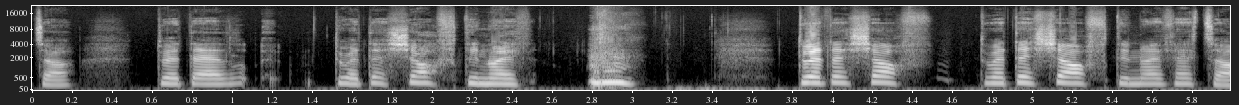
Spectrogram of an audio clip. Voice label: "llofft", Welsh

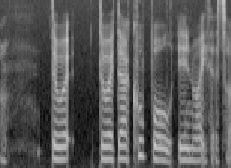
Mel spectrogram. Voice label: "cwbl", Welsh

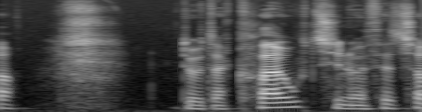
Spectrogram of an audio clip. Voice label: "clewt" Welsh

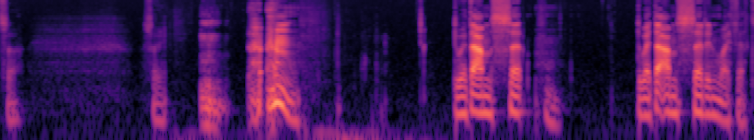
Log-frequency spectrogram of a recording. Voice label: "amser", Welsh

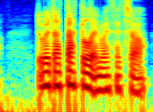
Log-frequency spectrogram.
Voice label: "dadl" Welsh

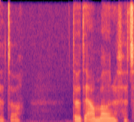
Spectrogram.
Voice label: "aml", Welsh

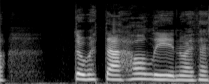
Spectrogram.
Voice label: "holi", Welsh

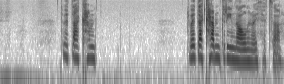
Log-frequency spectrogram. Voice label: "camdriniol", Welsh

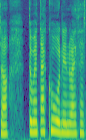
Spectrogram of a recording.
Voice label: "cwwn", Welsh

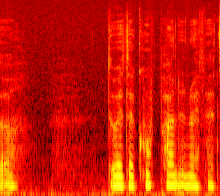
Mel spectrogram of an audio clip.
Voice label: "cwpan", Welsh

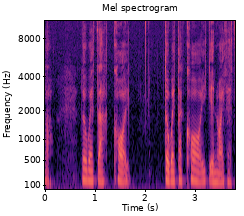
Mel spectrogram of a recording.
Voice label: "coeg", Welsh

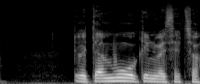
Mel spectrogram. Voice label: "mwg", Welsh

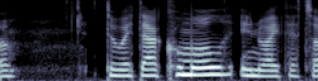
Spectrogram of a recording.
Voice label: "cwmwl", Welsh

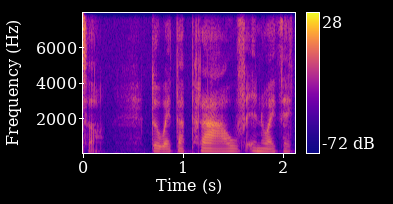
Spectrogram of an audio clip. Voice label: "prawf" Welsh

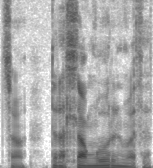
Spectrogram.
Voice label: "llongwr", Welsh

